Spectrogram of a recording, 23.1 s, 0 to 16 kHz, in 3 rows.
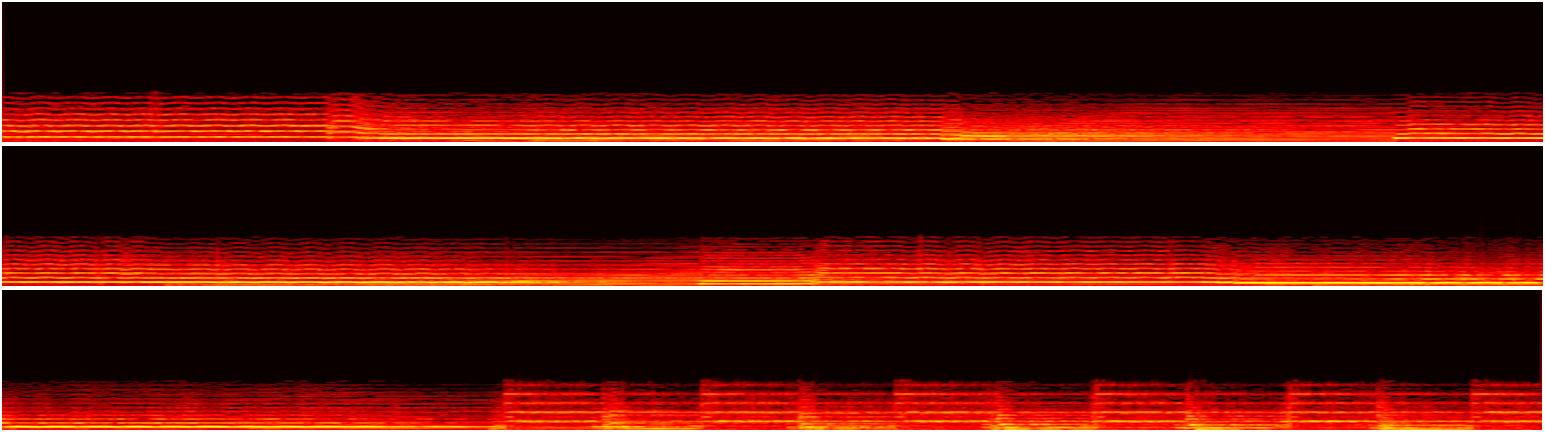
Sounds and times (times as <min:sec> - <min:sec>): Music: 0:00.0 - 0:23.1.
